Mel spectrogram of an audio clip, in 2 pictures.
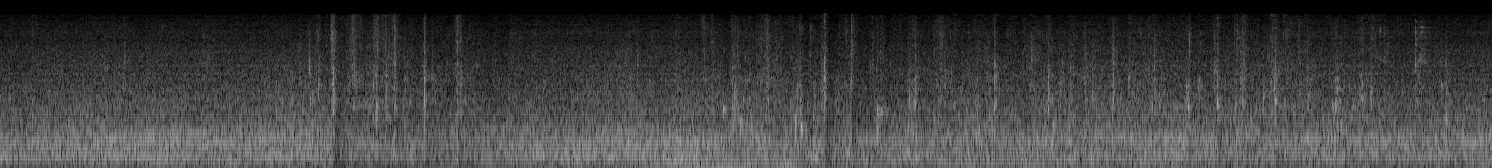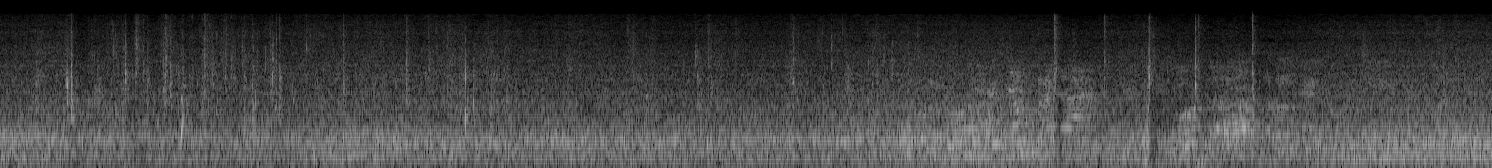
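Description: Water pours from a tap and splashes into a metal bowl.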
